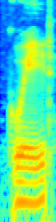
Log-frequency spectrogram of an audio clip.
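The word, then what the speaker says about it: GUID: which can we all just agree is pronounced Gweed? Because I love saying Gweed.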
